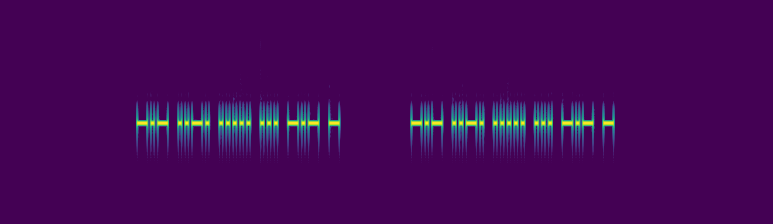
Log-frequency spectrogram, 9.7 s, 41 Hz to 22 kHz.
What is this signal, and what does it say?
Morse code, heard as a keyed tone, about 28 wpm, 700 Hz. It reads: KF5SKT KF5SKT
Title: USA Call Signs - 6 Characters - Repeated 2x - 28wpm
